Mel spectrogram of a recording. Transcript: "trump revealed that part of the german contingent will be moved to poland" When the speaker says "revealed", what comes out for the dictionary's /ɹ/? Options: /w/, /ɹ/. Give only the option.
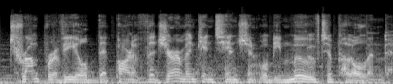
/ɹ/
